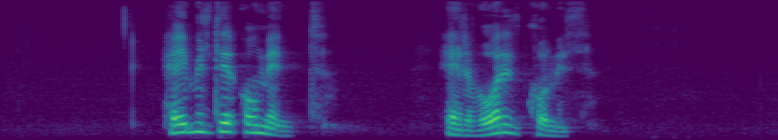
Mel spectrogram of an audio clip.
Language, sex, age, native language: Icelandic, male, 40-49, Icelandic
